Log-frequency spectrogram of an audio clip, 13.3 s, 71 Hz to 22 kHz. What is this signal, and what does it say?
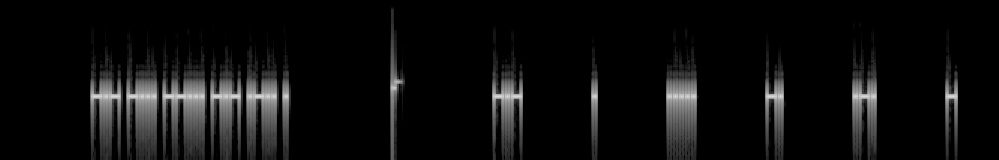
Morse code, heard as a keyed tone, about 29 wpm, spaced as for 13 wpm, 700 Hz. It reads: KB7KLE KE5NRT
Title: USA Call Signs - 6 Characters - 8x Character Spacing - 30wpm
